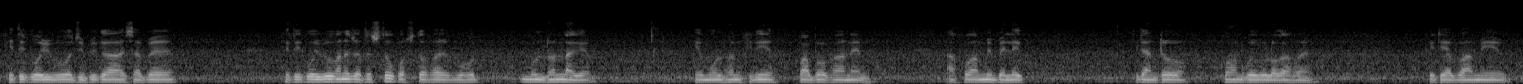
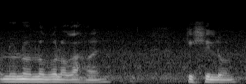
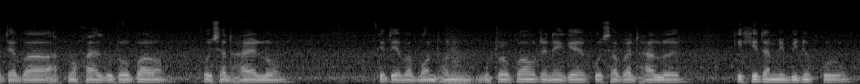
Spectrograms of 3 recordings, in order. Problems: background sounds at intervals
